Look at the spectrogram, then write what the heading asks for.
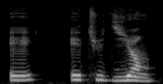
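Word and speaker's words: étudiant: de ser varón masculino el término será e etud en el caso que sea mujer femenino estaremos diciendo e etudiant estaré diciendo la t del final Por qué Porque Estudiante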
